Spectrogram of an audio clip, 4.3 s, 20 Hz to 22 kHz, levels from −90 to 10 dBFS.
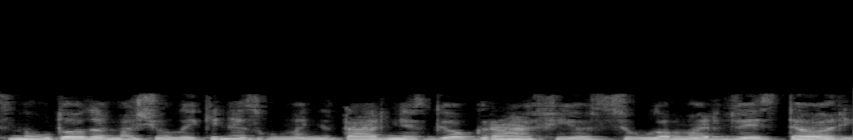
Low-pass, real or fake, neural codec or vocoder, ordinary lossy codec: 7.2 kHz; fake; codec, 16 kHz, 16 kbps, FreqCodec, smaller model; MP3, 32 kbps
